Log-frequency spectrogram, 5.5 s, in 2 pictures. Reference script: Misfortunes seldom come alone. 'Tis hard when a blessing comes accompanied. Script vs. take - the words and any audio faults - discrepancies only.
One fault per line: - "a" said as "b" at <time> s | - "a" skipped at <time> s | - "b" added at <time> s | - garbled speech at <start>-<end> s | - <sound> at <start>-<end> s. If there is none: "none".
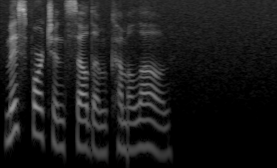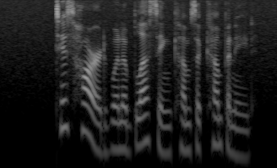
none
